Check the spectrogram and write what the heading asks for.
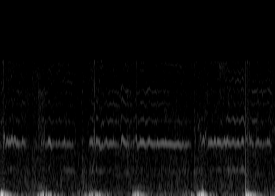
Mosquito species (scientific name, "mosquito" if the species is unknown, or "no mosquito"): mosquito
